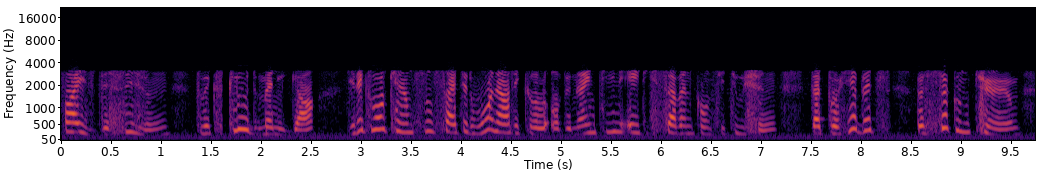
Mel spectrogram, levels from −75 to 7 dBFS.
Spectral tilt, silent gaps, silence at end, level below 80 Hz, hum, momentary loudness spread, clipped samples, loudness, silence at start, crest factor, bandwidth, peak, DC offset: -6 dB/octave; none; 0 s; -72 dBFS; none; 10 LU; under 0.1%; -32 LUFS; 0 s; 18 dB; 6.8 kHz; -14 dBFS; under 0.1%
